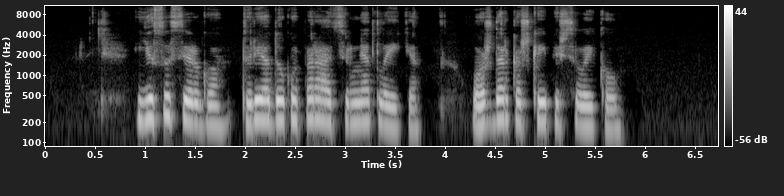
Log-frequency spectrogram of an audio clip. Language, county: Lithuanian, Vilnius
